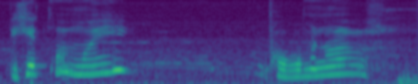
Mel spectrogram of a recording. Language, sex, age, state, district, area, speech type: Assamese, female, 60+, Assam, Goalpara, rural, spontaneous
